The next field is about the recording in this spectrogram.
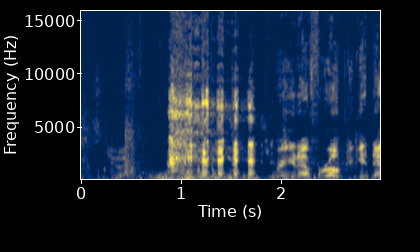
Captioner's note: laughs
